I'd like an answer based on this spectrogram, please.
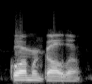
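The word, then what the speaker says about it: Gore Magala: How does it pronounce, Lou? Gormagala.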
